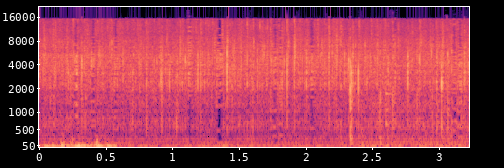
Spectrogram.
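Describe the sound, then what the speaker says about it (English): Potatoes and corned beef hash sizzle steadily in a hot pan, a close, even frying crackle with light stirring scrapes and no voices. "let that sizzle a little bit"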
